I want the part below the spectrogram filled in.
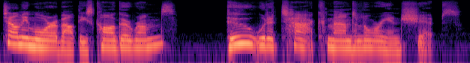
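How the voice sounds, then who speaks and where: An actress playing a cool, decisive commander in a video game, with a crisp, assured delivery. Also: female voice, mid-range voice, expressive, a little slow, no echo, clean studio sound, lightly acted. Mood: cool, probing.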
